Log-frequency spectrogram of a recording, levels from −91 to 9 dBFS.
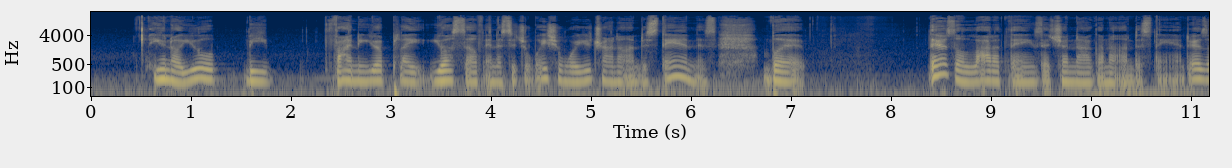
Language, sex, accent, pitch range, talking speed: English, female, American, 145-170 Hz, 160 wpm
